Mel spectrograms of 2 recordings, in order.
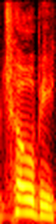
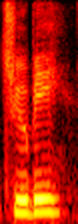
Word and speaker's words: Chovy: You've clarified the right way to pronounce his name, Chobi, correct? Not Chubi?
